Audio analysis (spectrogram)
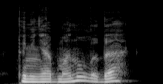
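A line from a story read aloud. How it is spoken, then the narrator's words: Crying out. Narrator (Russian): вскрикнула Алина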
